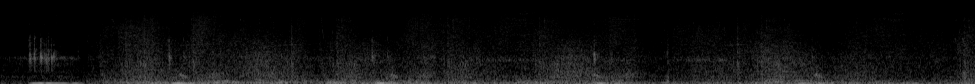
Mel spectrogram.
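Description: Electric energy blasts crackle and zap in quick succession.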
